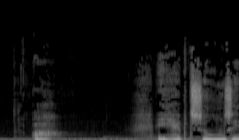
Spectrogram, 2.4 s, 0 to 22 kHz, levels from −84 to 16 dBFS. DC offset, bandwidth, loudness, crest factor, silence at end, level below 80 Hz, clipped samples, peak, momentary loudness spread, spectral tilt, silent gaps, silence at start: under 0.1%; 14.5 kHz; -28 LUFS; 14 dB; 0 s; -46 dBFS; under 0.1%; -14 dBFS; 25 LU; -5 dB/octave; none; 0.05 s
